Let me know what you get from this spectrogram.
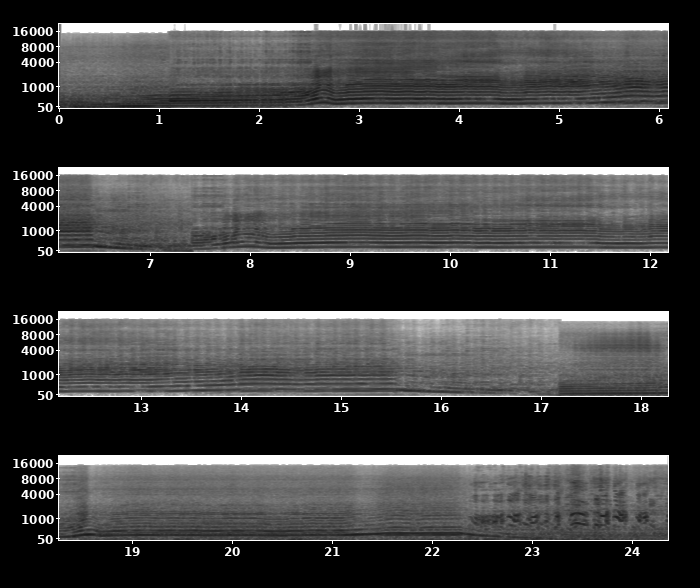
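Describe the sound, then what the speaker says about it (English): A car launches hard in first gear into a burnout, its engine screaming through repeated close, loud rev sweeps that climb, hold and drop over about twenty seconds, with tire noise underneath. "It does a burnout, that's for sure"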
